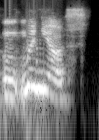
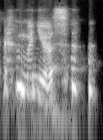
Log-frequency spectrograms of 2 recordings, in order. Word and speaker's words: Muñoz: Am I saying that right, Theresa? – Muñoz. – Muñoz. – It's there. Muñoz.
